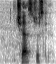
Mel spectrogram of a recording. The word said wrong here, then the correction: Jester: Jester. – Jester. – With a J. – Okay. – A hard J.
